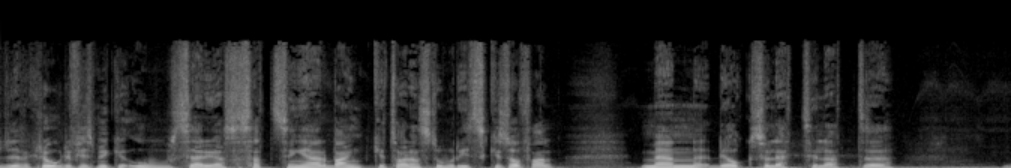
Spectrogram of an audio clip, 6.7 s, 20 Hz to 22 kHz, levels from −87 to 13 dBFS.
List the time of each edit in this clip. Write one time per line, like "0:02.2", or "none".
none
